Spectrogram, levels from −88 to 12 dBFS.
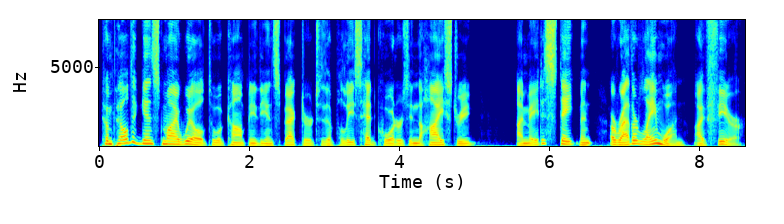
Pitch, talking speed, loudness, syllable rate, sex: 135 Hz, 180 wpm, -18 LUFS, 5.4 syllables/s, male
